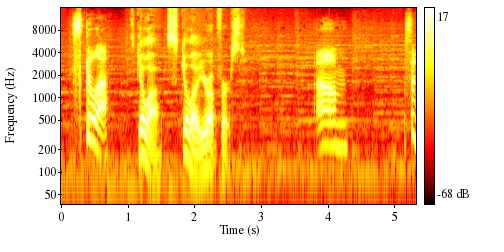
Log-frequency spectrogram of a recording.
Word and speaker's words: Scylla: Scylla? Am I pronouncing that right? Skilla.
